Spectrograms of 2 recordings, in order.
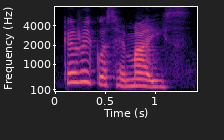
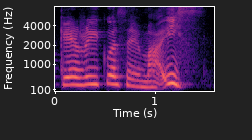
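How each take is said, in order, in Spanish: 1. La a y la i se unen en una sola sílaba. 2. La i forma sílaba aparte y lleva el acento. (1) "si aquí no le pusiéramos ... tilde a esta vocal, el sonido sería maíz" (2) "No, decimos qué rico ese maíz"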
